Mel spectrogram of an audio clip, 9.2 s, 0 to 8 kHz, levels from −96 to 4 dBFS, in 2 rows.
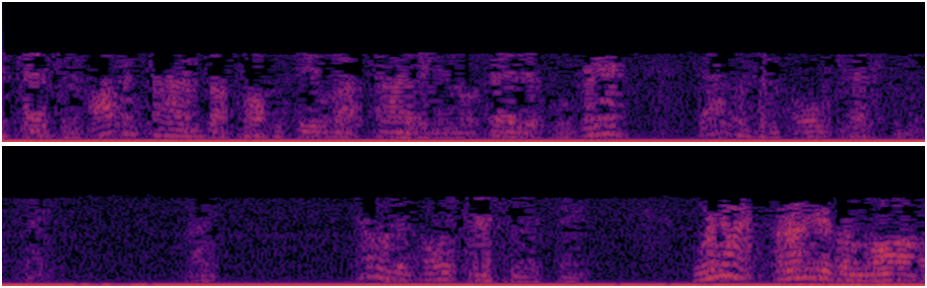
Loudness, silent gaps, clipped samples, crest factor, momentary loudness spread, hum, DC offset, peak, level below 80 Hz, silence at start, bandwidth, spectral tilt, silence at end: -53 LUFS; none; under 0.1%; 20 dB; 18 LU; none; 0.6%; -32 dBFS; -70 dBFS; 0 s; 2.7 kHz; -3 dB/octave; 0 s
